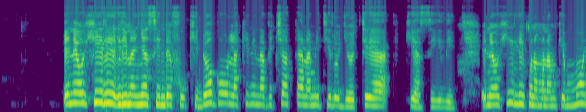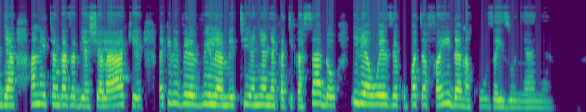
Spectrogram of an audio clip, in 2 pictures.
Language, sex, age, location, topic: Swahili, female, 25-35, Dar es Salaam, agriculture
